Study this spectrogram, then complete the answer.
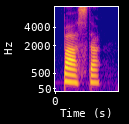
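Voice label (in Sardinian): "pasta", female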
